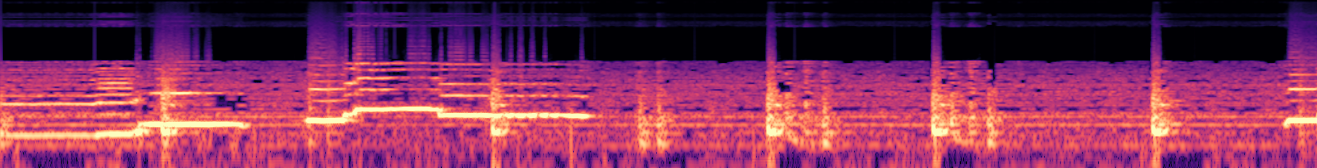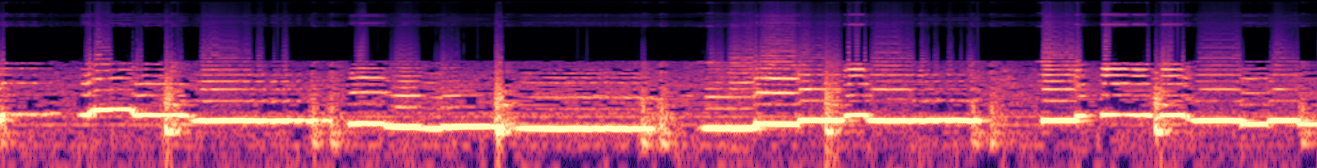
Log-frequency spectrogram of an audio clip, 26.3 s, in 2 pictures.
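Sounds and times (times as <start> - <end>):
soft saxophone: 0.0 - 6.1, 12.6 - 26.3.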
